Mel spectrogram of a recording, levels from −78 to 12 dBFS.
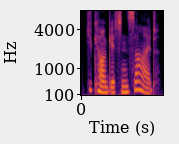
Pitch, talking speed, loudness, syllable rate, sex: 215 Hz, 195 wpm, -15 LUFS, 5.7 syllables/s, female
